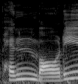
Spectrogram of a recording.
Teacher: 사이시옷 뒤에 니은, 미음이 결합하는 경우에 뱃머리 했으니까 미음이 들어간 거죠. 그 경우에는 니은으로, 사이시옷을 니은으로 발음한다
